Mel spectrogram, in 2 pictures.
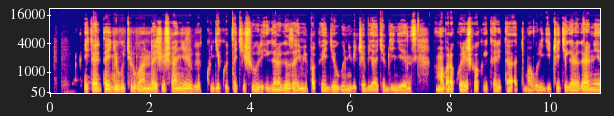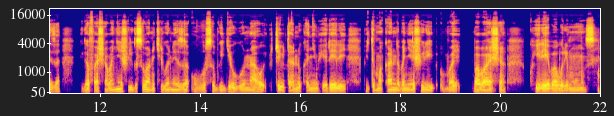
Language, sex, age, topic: Kinyarwanda, male, 18-24, education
